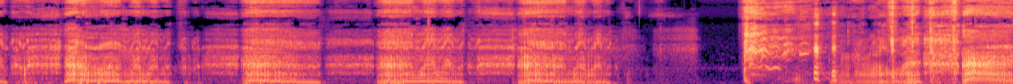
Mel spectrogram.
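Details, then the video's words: Playing games with its owner, a pet dog gives rough, low, moaning growls. Four drawn-out bursts of one to one and a half seconds come in steady succession, then a pause and busier noises, over background music. "Cute dog makes funny noises with his owner"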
